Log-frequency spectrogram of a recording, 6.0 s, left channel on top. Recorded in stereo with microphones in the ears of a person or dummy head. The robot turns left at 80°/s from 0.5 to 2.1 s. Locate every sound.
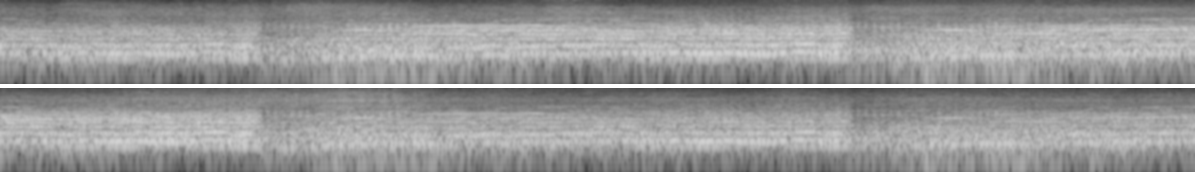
0.0 s a helicopter: 60° right (ahead or behind); by 6.0 s 25° left (ahead or behind)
